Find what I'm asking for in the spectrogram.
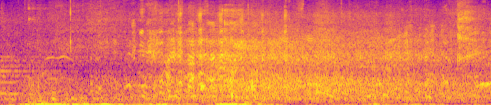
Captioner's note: audience laughing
